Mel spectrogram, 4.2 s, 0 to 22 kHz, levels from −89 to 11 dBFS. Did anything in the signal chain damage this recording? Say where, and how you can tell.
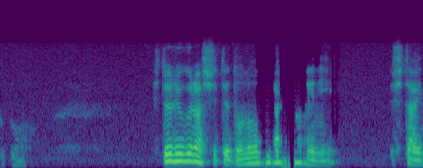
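Yes, in the call processing. From 2.57 to 3.1 s the speech sinks hard, by something like 30 dB at its worst, for about half a second. There's a brief, much shallower dip of a few dB from 3.29 to 3.35 s. That pattern is most likely speech suppressed in double talk: the echo canceller heard both ends at once, couldn't separate its own talker from the loudspeaker echo, and pulled this side down. The 8 kHz top end is just the Opus call path's bandwidth.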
